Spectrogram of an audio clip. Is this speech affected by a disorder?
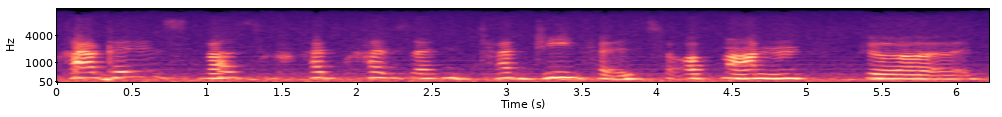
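Yes: cerebral palsy; congenital cerebral movement disorder, spasticity and ataxia predominant, brain damage since birth; disability possibly audible in speech.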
